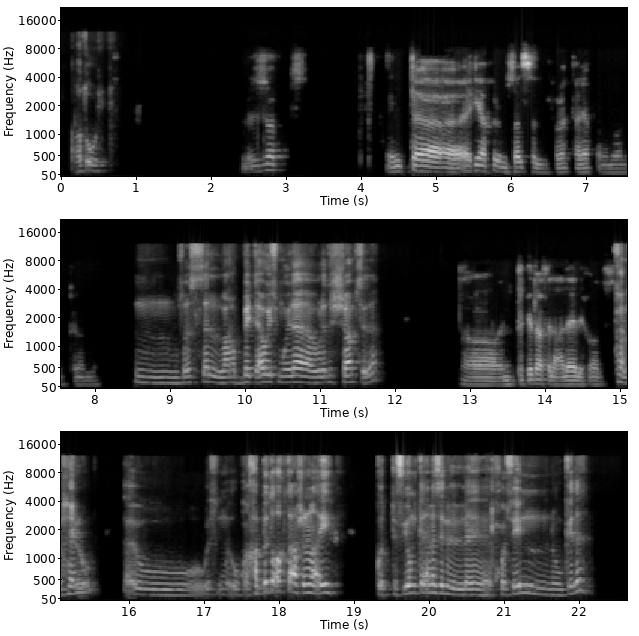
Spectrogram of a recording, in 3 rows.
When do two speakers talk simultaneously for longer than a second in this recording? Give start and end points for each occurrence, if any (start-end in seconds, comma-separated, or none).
none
